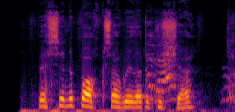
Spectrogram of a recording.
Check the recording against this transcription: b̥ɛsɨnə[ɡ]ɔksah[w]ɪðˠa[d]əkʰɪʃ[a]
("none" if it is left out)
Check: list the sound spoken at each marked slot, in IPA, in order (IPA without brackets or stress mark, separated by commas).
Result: b, w, d, a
